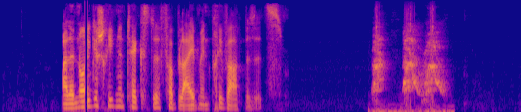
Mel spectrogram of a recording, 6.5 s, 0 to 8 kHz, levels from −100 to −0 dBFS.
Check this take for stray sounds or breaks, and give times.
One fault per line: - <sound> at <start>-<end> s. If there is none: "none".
- dropout at 1.1-1.1 s
- bark at 4.6-5.7 s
